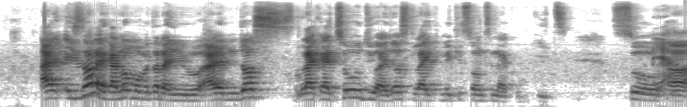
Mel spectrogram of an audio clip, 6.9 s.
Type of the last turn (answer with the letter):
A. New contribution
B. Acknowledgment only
B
